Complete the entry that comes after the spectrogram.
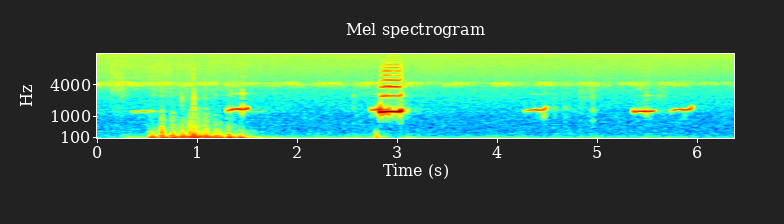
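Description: A mother scops owl in the nest gives short, soft whistled calls to her chicks in several brief bursts, spaced irregularly, over a quiet background with a low rumbling thump near the start and one sharp click.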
